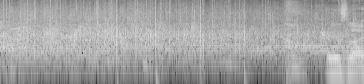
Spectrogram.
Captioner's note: applause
